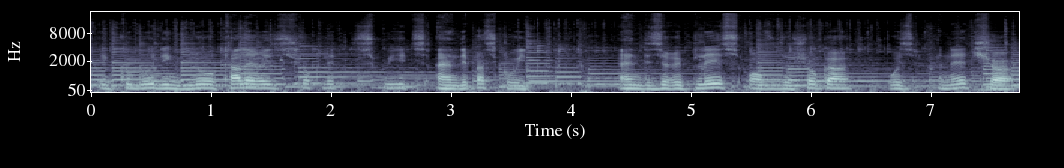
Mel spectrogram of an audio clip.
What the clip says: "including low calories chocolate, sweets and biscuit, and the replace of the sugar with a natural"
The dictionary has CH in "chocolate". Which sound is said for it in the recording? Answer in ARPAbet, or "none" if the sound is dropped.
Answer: SH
